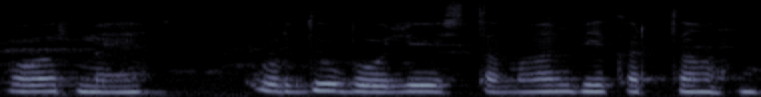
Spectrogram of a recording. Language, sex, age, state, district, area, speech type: Urdu, male, 18-30, Delhi, East Delhi, urban, spontaneous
